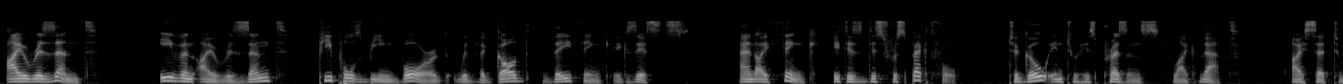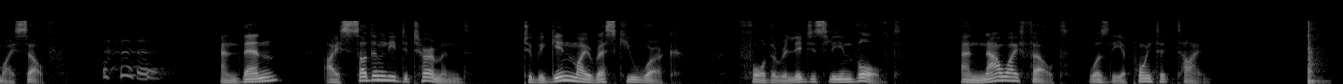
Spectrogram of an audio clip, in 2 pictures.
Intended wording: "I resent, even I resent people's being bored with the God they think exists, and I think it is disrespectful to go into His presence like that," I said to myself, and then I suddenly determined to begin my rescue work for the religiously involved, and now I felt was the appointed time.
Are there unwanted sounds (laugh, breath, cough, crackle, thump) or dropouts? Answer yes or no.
yes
